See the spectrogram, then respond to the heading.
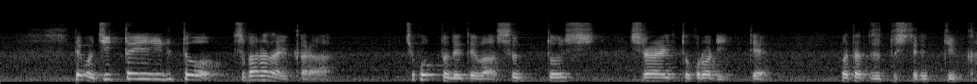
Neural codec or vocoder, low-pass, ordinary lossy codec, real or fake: none; 7.2 kHz; none; real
